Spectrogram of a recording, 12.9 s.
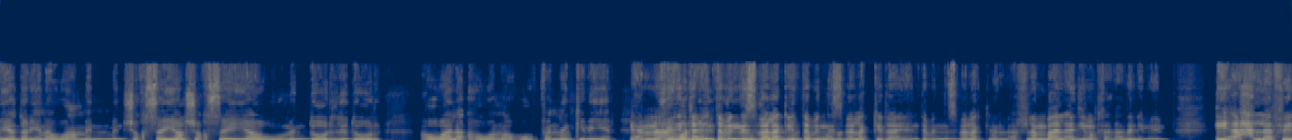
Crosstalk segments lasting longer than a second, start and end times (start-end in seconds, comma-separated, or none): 6.5-8.4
